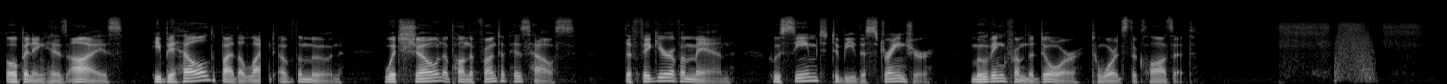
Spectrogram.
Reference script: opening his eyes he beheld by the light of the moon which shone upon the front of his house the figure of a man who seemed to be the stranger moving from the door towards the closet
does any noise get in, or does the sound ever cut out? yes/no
yes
